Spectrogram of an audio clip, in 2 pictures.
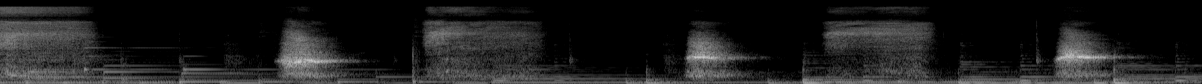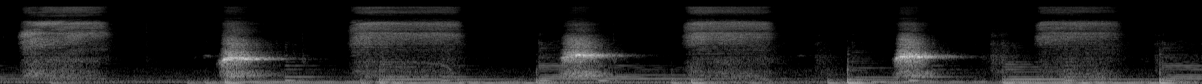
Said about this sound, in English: And breathe out. Let's go again. last round.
